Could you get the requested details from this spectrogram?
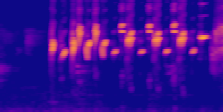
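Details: Male European goldfinch song used to tutor fledglings: a dense, fast run of high tinkling, liquid twitters, each note quickly repeated, ending in a short buzzy burst.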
